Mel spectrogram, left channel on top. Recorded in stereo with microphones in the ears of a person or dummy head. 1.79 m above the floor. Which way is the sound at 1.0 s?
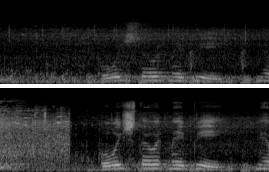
65° right (ahead or behind).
